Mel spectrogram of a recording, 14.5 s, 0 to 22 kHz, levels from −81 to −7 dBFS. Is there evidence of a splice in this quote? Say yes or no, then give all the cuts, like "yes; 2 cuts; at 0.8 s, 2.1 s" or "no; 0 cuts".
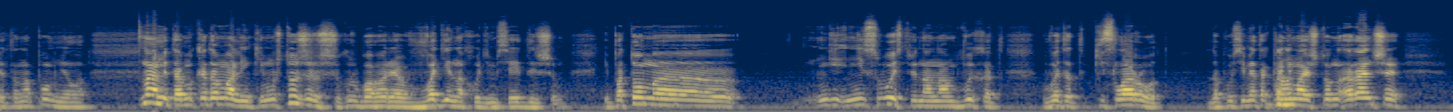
no; 0 cuts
